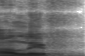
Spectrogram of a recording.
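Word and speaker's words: אלף: Ini bacanya Alef.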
